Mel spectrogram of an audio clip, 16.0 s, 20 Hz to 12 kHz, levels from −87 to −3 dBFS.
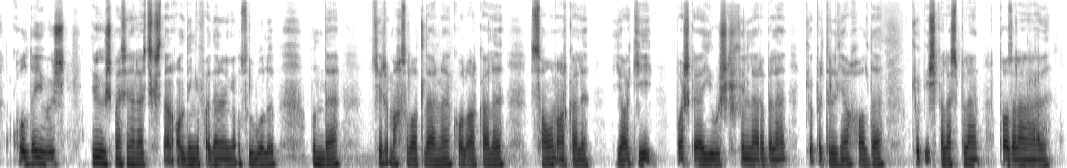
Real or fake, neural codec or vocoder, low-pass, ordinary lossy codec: real; none; none; none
